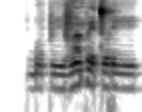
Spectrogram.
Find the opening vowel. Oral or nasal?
oral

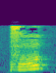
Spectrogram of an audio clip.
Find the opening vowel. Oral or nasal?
nasal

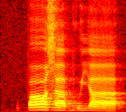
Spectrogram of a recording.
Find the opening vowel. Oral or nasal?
oral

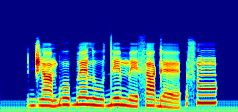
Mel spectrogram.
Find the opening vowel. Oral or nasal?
nasal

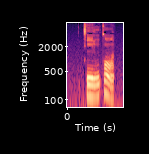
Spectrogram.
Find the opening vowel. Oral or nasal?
nasal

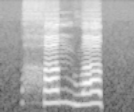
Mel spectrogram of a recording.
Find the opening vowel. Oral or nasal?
oral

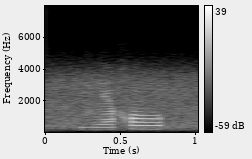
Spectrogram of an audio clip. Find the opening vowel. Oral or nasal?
nasal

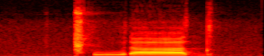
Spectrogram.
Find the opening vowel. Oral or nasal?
oral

